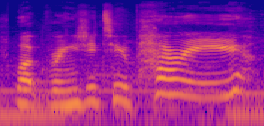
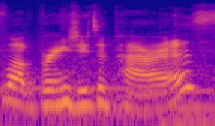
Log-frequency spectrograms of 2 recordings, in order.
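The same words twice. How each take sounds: First: "Paris" said the French way, "pa-REE"; French-style Paris. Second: Said in the usual way. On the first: Acted. Character corrects herself, "Paris" said as French "pa-REE". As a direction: say "Paris" with silent s, end stressed. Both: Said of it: "She'd say".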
